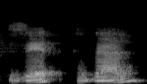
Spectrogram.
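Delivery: ordinary delivery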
